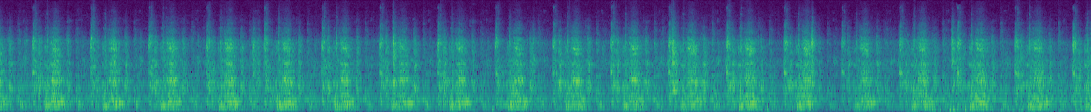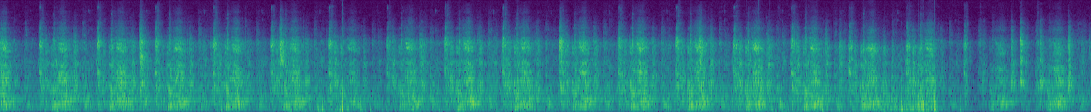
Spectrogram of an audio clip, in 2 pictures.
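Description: A single-cylinder stationary diesel engine chugs at a slow, even beat.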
